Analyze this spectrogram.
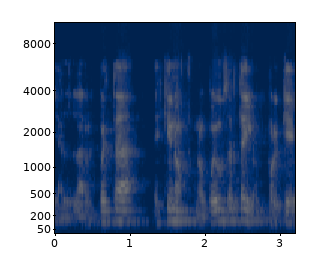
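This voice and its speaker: A man's medium-pitched, somewhat breathy voice carries audible room echo. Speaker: math tutor. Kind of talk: online tutorial. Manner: casual, many fillers.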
